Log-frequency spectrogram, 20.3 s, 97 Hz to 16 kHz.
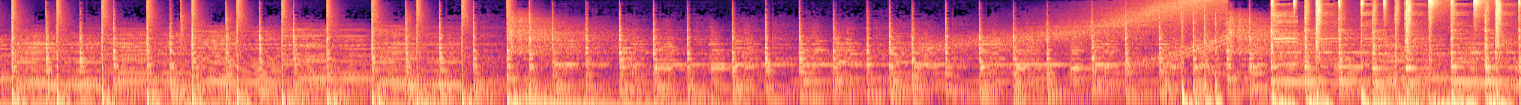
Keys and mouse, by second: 0.5 shift+d, 1.4-2.4 middle drag, 2.4 drag, 3.6 drag, 4.7 drag, 5.9 ctrl+shift+click, 6.2-7.7 drag, 8.1 ctrl+shift+click, 9.6 middle click, 10.5-13.2 middle drag, 13.2-14.7 drag, 15.5 ctrl+shift+click, 16.3 ctrl+shift+click, 18.7 ctrl+shift+click, 19.2 ctrl+shift+click.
